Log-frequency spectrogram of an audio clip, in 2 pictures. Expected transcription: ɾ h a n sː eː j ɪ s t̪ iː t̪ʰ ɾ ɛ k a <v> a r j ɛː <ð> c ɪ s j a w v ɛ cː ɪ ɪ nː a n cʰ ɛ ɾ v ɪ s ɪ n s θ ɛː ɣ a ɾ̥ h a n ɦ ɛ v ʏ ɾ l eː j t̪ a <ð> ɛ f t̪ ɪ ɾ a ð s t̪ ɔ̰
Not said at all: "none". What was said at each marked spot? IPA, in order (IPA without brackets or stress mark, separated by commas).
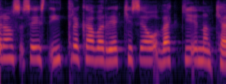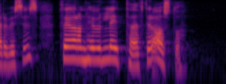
v, none, ð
